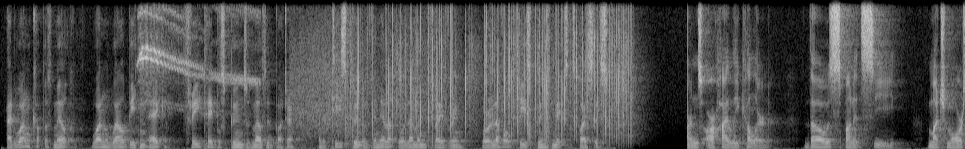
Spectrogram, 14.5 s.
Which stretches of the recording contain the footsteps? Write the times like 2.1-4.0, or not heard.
not heard.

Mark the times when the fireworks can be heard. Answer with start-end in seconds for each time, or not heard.
2.0-9.5.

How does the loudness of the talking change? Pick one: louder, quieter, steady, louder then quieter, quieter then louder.
steady.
